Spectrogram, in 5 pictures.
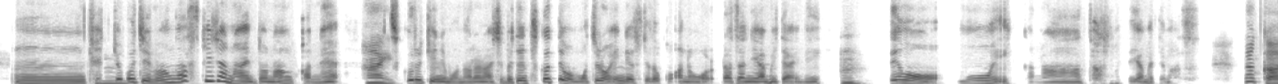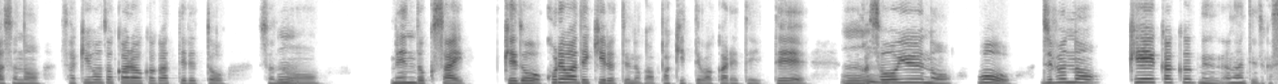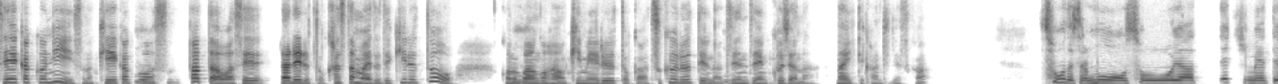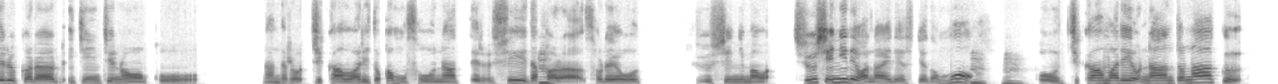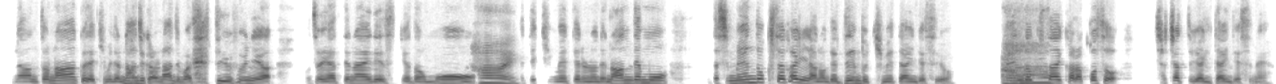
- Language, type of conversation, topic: Japanese, podcast, 晩ごはんはどうやって決めていますか？
- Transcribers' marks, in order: laughing while speaking: "まで"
